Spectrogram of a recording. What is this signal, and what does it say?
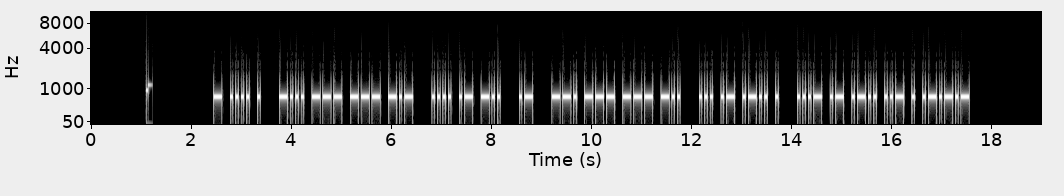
Morse code, heard as a keyed tone, about 22 wpm, 700 Hz. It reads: THE BOOK HAD A GOOD SALE VALUE.
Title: Sentences from Top 1400 Words 22wpm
